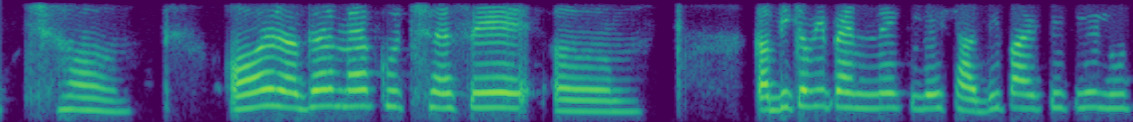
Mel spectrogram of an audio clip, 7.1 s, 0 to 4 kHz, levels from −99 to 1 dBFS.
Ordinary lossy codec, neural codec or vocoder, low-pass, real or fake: none; none; 3.6 kHz; real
